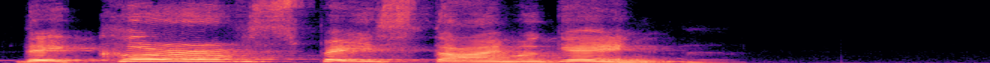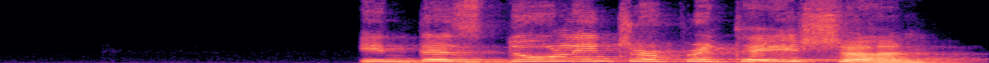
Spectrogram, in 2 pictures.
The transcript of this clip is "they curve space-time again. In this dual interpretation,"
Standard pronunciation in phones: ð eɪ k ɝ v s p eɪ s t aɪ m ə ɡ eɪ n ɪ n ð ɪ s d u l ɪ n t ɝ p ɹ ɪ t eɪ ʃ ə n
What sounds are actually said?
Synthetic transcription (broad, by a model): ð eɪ k ɝ v s p eɪ s t aɪ m ə ɡ eɪ n ɪ n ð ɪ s d u l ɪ n t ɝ p ɹ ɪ t eɪ ʃ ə n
